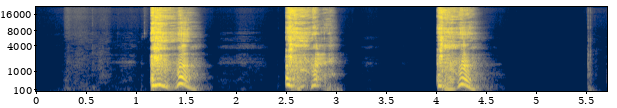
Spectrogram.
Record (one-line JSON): {"three_cough_length": "5.7 s", "three_cough_amplitude": 32768, "three_cough_signal_mean_std_ratio": 0.33, "survey_phase": "beta (2021-08-13 to 2022-03-07)", "age": "65+", "gender": "Male", "wearing_mask": "No", "symptom_none": true, "smoker_status": "Never smoked", "respiratory_condition_asthma": false, "respiratory_condition_other": false, "recruitment_source": "REACT", "submission_delay": "3 days", "covid_test_result": "Negative", "covid_test_method": "RT-qPCR"}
